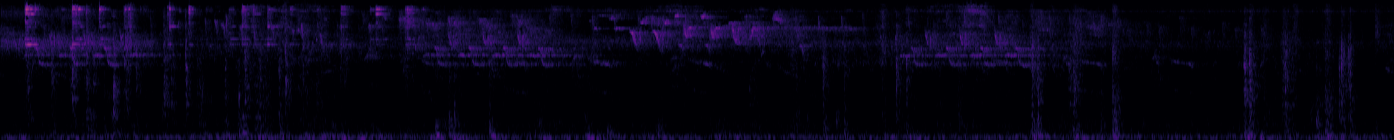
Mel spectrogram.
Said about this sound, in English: Well, as you can see, it's just me and the birds, and they kind of act as my sound studio. So I hope you won't be disturbed by any background noises from the different birds that are here in the yard at the old house.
